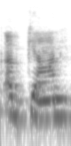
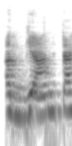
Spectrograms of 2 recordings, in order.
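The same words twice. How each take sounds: First: अज्ञान ending on a closed "n"; the short correct form अज्ञान. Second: अज्ञानता with an extra final "taa"; the mistaken long form अज्ञानता; wrong form. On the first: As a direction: stop अज्ञान at "gyaan", no "-taa". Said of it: "अज्ञान होता है". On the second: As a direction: add "-taa" at the end of अज्ञानता. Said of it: "अज्ञानता शब्द नहीं होता". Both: Shown as a demonstration.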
